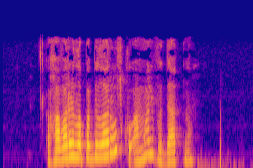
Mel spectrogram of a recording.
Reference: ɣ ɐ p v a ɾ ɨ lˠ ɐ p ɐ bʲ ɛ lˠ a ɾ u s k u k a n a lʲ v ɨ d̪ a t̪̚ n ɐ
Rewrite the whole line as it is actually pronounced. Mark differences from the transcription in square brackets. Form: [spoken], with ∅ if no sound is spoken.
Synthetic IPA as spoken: ɣ ɐ [∅] v a ɾ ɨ lˠ ɐ p ɐ bʲ ɛ lˠ a ɾ u s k u [ʔ] a [m] a lʲ v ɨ d̪ a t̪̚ n ɐ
